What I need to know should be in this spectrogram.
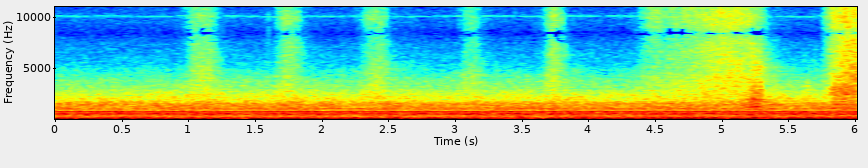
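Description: Fingers brush and swish softly through sand.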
